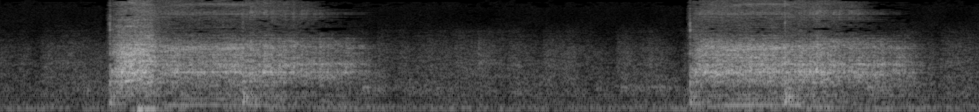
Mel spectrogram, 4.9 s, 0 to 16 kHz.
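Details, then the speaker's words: 1999 Yamaha Bear Tracker, choke on, rainy day: two short starter whirs that spin up and cut off with a clack, never catching the engine; starter gear keeps kicking out, case to be reopened. Starter gear disengaging. "well as you can hear it kick the gear out again so i'm gonna pull that case back off"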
